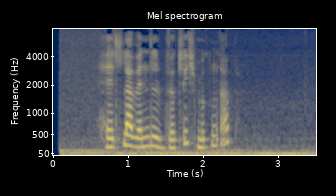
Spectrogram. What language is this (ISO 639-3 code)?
deu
